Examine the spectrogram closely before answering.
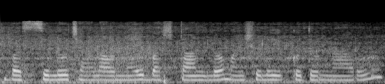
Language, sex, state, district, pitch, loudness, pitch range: Telugu, female, Andhra Pradesh, Sri Satya Sai, 210 Hz, -17 LUFS, 200-215 Hz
